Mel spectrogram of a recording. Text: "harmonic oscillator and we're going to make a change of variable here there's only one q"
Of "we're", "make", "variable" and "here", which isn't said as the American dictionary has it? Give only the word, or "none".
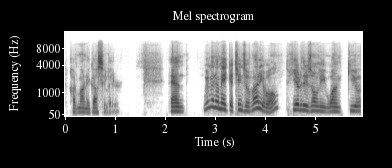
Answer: variable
